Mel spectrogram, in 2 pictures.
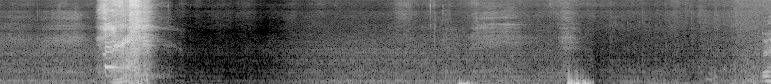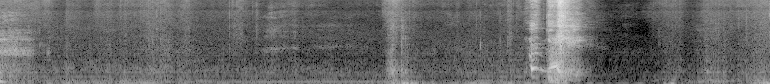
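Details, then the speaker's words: Man sneezing after a workout. He is breathing heavily and has just come in from outdoors in spring, with pollen making his nose itch. Several loud, explosive sneezes with short breaths and pauses between them, over low room hum; repeated sneezing. "And I think it's affecting me more. My nose is itching because breathing heavy because I just got done working out."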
